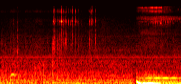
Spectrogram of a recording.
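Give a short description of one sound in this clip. Pills rattle inside a plastic bottle as it is picked up.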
